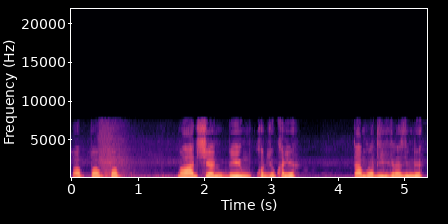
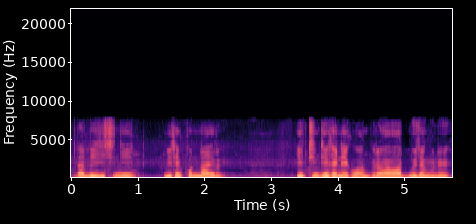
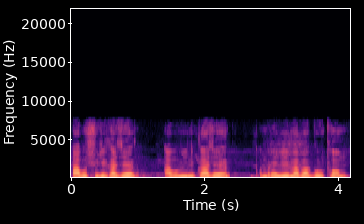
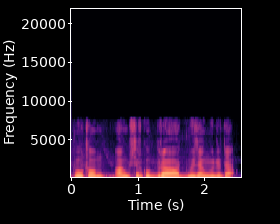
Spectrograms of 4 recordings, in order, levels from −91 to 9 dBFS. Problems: constant background noise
